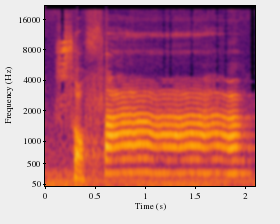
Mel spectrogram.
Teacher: eu demoro mais, eu tenho mais intensidade quando eu falo o pedacinho fá. Então essa é a sílaba tônica.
